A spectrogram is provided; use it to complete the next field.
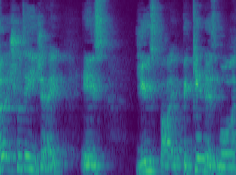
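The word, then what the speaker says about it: djay: The first one is DJ, which is spelled D-J-A-Y.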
